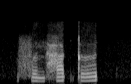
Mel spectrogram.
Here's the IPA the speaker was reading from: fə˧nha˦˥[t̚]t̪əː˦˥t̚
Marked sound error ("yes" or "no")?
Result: yes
